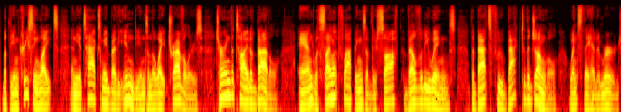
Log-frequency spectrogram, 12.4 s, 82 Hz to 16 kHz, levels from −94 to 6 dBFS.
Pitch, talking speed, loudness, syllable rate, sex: 115 Hz, 195 wpm, -20 LUFS, 5.2 syllables/s, male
